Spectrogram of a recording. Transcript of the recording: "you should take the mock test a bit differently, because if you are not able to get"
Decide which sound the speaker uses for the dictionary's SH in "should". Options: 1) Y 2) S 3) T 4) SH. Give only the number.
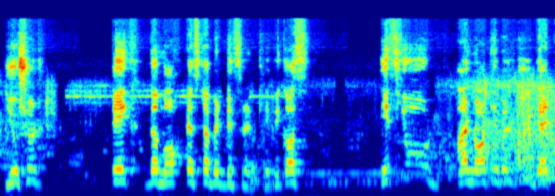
4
